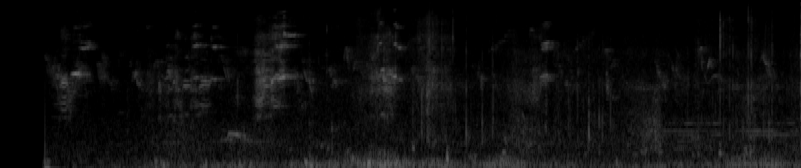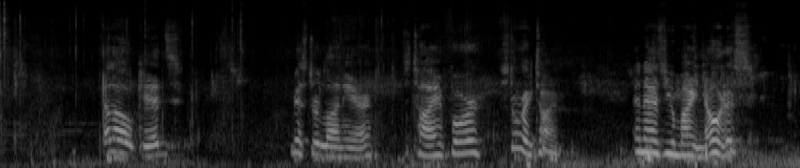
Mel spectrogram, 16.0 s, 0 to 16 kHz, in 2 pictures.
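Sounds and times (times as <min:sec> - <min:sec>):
small birds chirping: 0:00.5 - 0:16.0
low wind rumble: 0:02.2 - 0:16.0.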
